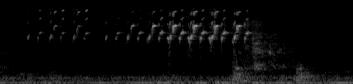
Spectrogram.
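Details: Kept goldfinch mule, bred from canary and goldfinch, delivers a rapid run of high repeated notes, about two per second, ending in a short rustling noise.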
